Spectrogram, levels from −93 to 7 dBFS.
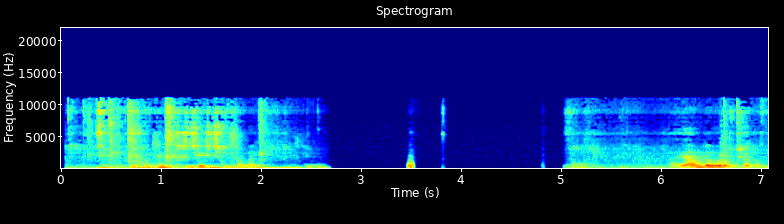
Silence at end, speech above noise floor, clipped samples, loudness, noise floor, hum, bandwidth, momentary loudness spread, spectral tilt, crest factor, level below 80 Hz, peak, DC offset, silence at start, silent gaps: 0 s; 61 dB; under 0.1%; -20 LUFS; -80 dBFS; none; 11.5 kHz; 25 LU; -5 dB/octave; 22 dB; -58 dBFS; -2 dBFS; under 0.1%; 0.05 s; none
